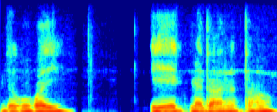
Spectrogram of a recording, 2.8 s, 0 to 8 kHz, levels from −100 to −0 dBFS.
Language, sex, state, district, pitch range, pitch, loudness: Hindi, male, Uttar Pradesh, Jyotiba Phule Nagar, 125-135 Hz, 130 Hz, -21 LUFS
